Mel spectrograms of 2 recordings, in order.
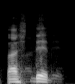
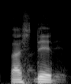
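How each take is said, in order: Both takes have the same delivery.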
